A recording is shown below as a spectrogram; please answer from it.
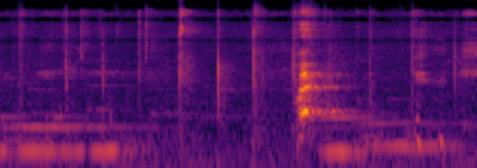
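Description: An aspin dog gives a few sharp, separate barks, moderately faint, with some tapping and faint voices around them in a home setting.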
